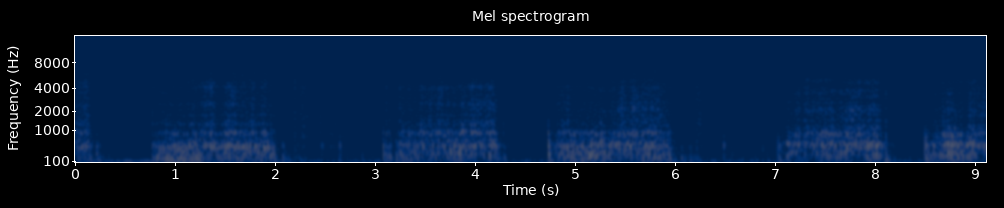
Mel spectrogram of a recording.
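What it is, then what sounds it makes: Chalk scraping on a cardboard box. A hand draws a long pink chalk curve across the hollow top of a brown cardboard box in continuous strokes. The chalk scrapes the cardboard with a dry, raspy rubbing sound, centered in the mid range around 480 Hz. The sound comes in several sustained scraping passes separated by short quiet pauses.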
